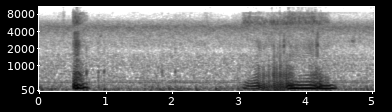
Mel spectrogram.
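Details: Domestic cat snoring loudly while asleep: a short snort near the start, then a longer low, rough, drawn-out breath with buzzy harmonics after a quiet pause; faint room hiss.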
